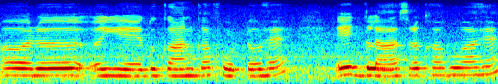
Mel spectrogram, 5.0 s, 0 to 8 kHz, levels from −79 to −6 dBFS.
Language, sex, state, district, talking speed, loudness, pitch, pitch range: Hindi, female, Haryana, Charkhi Dadri, 130 wpm, -15 LUFS, 210 Hz, 200-220 Hz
